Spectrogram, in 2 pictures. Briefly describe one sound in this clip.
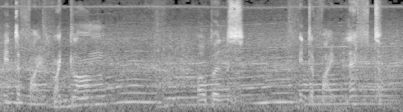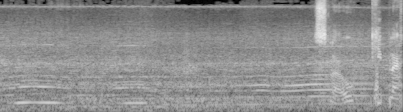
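A rally car engine revs hard, its pitch rising and dropping with each gear change.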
